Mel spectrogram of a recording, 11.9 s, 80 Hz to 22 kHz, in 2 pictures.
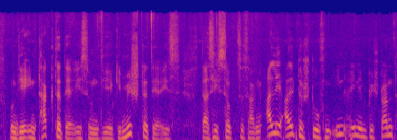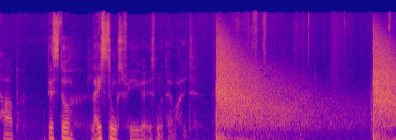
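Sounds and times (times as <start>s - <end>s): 
speech: 0.2s - 9.0s
hunting gunshots echoing through a forest: 9.2s - 11.8s.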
